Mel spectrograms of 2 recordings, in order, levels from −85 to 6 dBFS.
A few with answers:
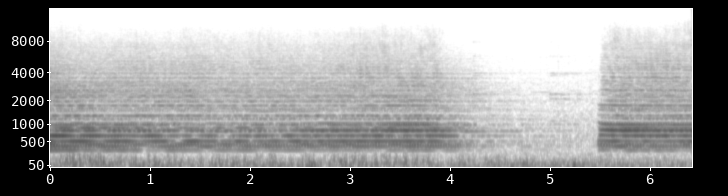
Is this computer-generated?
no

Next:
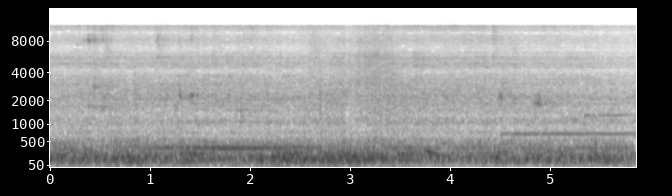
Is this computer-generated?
yes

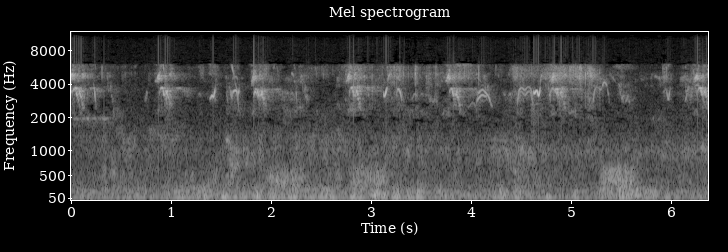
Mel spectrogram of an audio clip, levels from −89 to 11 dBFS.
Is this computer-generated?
no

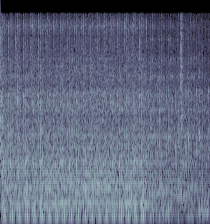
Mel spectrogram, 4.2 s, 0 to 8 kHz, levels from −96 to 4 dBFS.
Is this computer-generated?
no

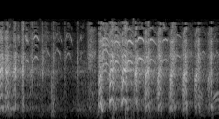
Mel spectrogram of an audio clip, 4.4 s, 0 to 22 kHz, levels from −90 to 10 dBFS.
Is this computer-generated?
no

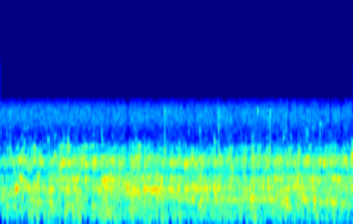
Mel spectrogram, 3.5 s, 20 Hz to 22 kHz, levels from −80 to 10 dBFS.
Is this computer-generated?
no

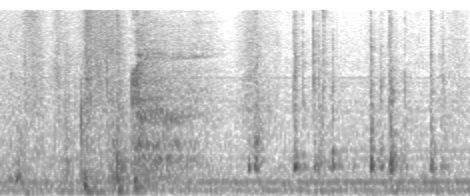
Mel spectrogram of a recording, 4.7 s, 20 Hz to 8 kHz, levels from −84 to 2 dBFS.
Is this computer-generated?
no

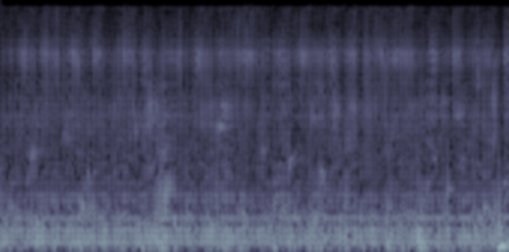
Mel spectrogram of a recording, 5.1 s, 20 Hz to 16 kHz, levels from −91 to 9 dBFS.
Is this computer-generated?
yes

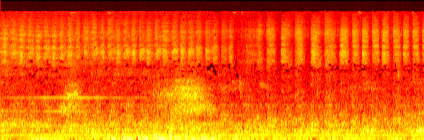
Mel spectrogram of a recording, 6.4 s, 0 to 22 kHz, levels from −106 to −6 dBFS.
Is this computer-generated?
no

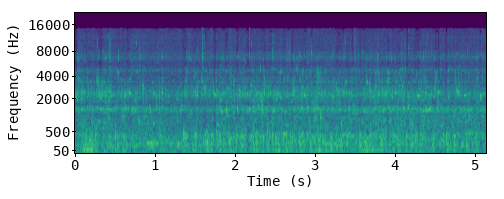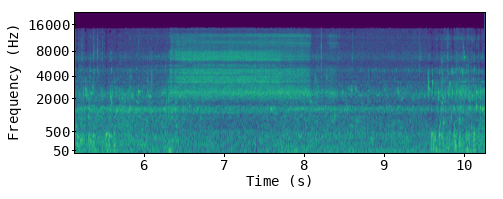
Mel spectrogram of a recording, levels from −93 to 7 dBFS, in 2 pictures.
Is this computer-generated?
no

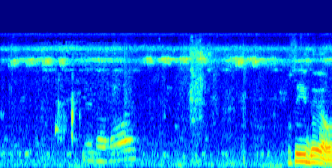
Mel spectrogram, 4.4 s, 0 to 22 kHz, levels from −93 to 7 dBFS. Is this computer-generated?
no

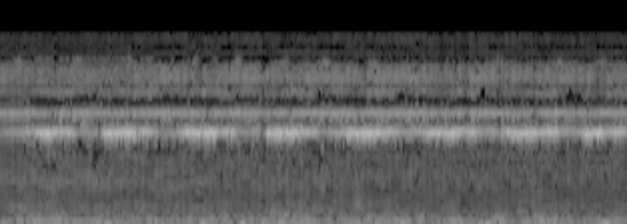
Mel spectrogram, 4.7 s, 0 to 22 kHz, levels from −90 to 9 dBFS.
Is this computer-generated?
yes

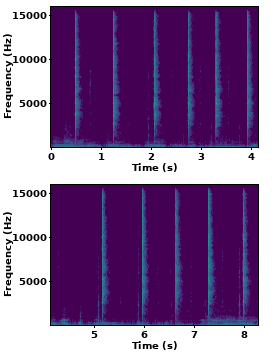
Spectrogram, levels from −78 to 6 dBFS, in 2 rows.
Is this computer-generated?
yes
